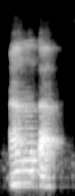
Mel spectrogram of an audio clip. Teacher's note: Jadi memperdengarkan suara nunnya dibaca tipis.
